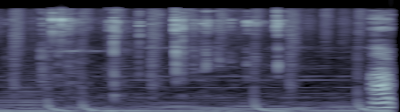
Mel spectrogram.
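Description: Typing on a computer keyboard: a run of irregular key clicks over background electronic music.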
